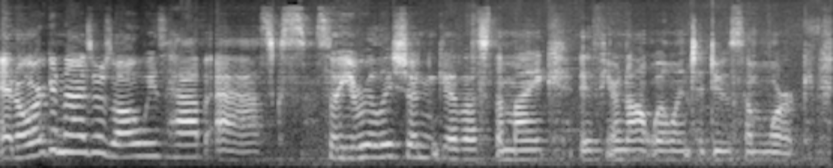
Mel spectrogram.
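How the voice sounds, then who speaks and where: A woman's high-pitched voice with lively intonation over noticeable background noise. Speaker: rally organizer. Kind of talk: rally speech. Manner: soft-spoken.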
